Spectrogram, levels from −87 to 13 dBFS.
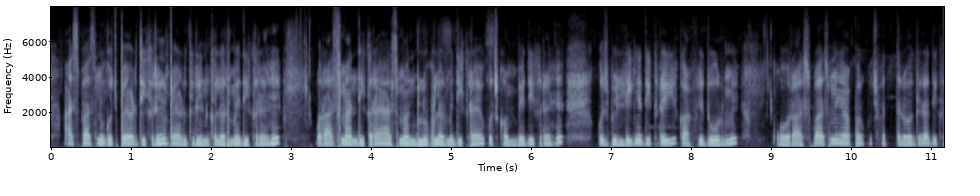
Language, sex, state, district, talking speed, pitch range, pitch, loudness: Hindi, female, Bihar, Bhagalpur, 265 wpm, 215-230 Hz, 225 Hz, -16 LUFS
